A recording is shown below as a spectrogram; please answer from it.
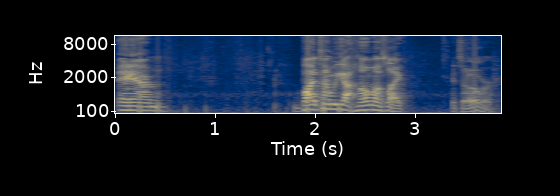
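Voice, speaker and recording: A man's voice: mid-range voice, normal speed, a bit bright. A man hosting a casual livestream chat, rambling and talking while he eats. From Florida. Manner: rambling, chatty, talks while eating. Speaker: show host.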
